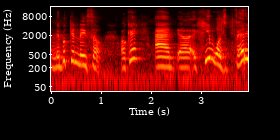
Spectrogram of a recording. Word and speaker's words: Nebuchadnezzar: It is Nebuchadnezzar. Can you pronounce it? Yes, it's Nebuchadnezzar.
